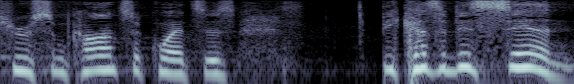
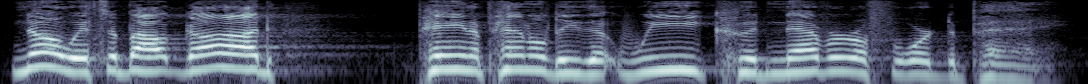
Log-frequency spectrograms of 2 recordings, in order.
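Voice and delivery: normal talking voice

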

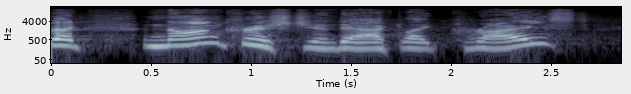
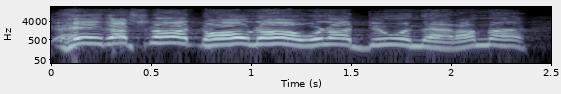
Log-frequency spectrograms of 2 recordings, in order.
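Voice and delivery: mock prissy outrage; 3 semitones higher, 11 dB louder than usual. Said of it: "did I get all like".

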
